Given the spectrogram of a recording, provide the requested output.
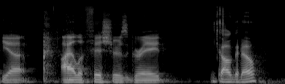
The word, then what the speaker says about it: Gal Gadot: have to print it have to pronounce the T no sorry yeah this is news yeah not not like the French would pronounce it have any of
